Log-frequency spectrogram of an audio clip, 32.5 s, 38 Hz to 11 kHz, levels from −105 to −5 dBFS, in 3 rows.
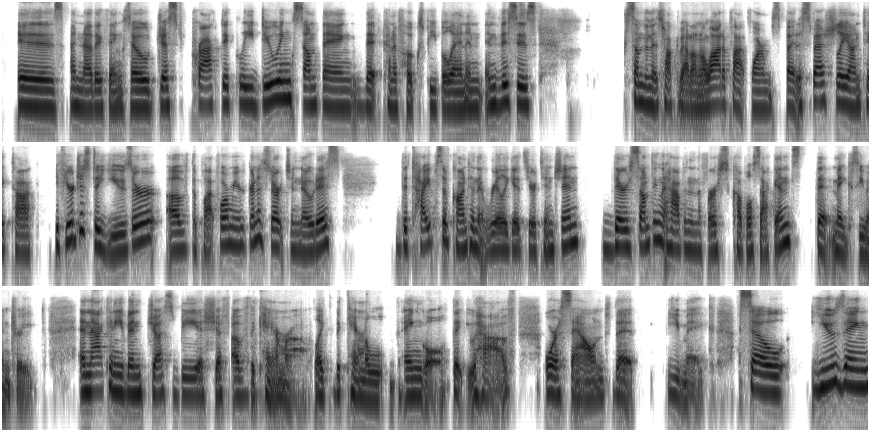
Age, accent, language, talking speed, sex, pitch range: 20-39, American, English, 170 wpm, female, 155-190 Hz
